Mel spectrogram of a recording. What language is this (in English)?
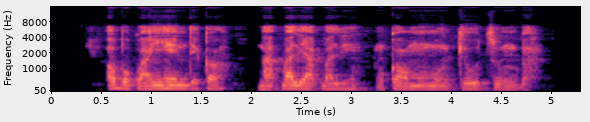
Igbo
